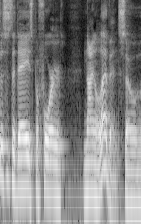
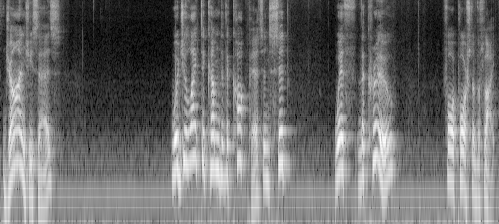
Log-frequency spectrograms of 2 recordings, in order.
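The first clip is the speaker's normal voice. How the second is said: a deliberately bad Australian accent, pitched up; hammed-up Australian accent, inviting a passenger up to the cockpit; 7 semitones higher than usual. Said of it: "Excuse my bad Australian accent".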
